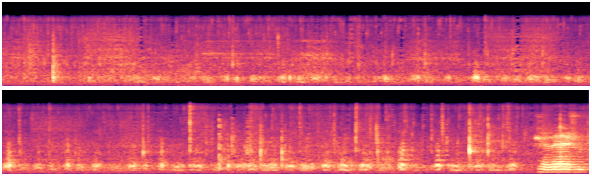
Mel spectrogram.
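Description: Steady stirring of a mustard and crème fraîche sauce for whole chicken in a Cookeo pot, a faint scraping swish that runs continuously with a brief clink at the end.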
